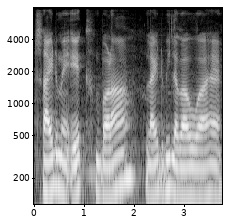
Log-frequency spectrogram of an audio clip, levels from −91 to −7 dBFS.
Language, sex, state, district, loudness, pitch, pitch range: Hindi, male, Jharkhand, Ranchi, -18 LUFS, 135 Hz, 125-155 Hz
